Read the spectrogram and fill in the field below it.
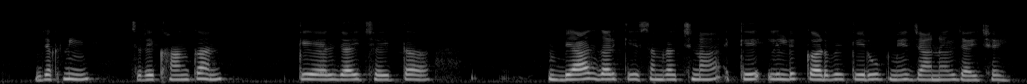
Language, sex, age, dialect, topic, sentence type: Magahi, male, 36-40, Western, banking, statement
